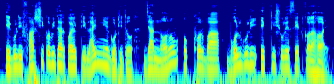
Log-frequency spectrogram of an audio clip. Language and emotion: Bengali, neutral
